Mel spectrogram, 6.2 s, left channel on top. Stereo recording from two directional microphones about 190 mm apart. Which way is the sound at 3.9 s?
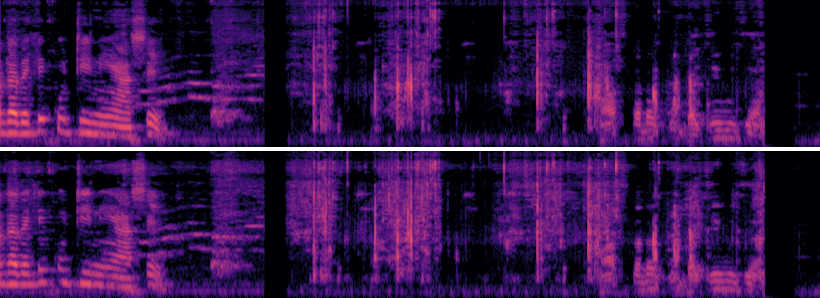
15° left (ahead or behind).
